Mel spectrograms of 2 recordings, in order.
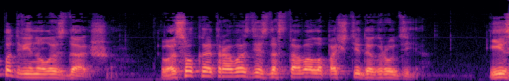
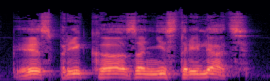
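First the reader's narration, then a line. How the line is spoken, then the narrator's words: Hissing. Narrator (Russian): прошипел Джим по адресу стажеров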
